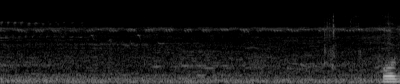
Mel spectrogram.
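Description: Insects chirring steadily in one continuous high-pitched drone, over a low, even rumble.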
